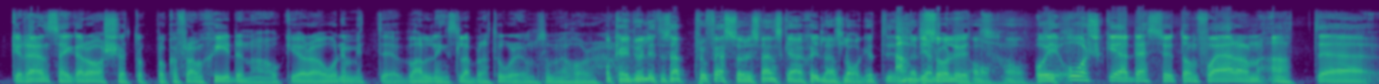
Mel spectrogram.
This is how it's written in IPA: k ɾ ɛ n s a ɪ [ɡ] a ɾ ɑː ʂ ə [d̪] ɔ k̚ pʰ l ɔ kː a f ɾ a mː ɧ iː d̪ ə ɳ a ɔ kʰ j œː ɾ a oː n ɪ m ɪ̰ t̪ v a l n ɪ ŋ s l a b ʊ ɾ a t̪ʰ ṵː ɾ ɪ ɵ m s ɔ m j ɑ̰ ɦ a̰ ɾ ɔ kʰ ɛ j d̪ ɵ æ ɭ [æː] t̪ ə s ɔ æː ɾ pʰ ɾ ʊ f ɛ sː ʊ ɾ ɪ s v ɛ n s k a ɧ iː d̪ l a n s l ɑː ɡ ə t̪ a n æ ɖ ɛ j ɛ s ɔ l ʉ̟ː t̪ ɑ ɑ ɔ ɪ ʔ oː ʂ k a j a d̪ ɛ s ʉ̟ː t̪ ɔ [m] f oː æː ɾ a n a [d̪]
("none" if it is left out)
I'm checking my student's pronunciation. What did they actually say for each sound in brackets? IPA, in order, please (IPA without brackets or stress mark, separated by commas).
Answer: ɡ, t̪, iː, m, t̪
